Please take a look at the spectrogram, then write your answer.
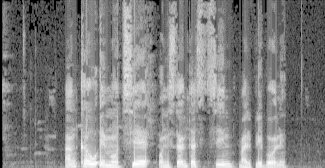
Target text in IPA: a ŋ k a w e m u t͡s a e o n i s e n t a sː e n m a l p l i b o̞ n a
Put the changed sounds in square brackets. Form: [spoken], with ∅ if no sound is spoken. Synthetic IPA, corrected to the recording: a ŋ k a w e m [o] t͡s [i] e o n i s e n t a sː [i] n m a l p l i b o̞ n [e]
